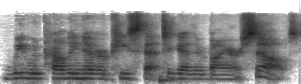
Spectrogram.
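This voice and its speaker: A woman speaks at a medium pitch, somewhat breathy, with ordinary pitch variation. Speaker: Bible teacher. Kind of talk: lecture.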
